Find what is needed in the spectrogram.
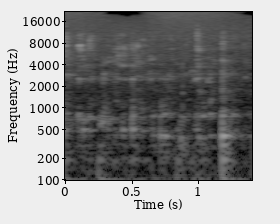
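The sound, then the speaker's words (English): Liquid pours into a glass, a continuous trickling gurgle with a few splashy bursts, fairly quiet and heard on its own without talking. “Let me pour some more for that.”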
